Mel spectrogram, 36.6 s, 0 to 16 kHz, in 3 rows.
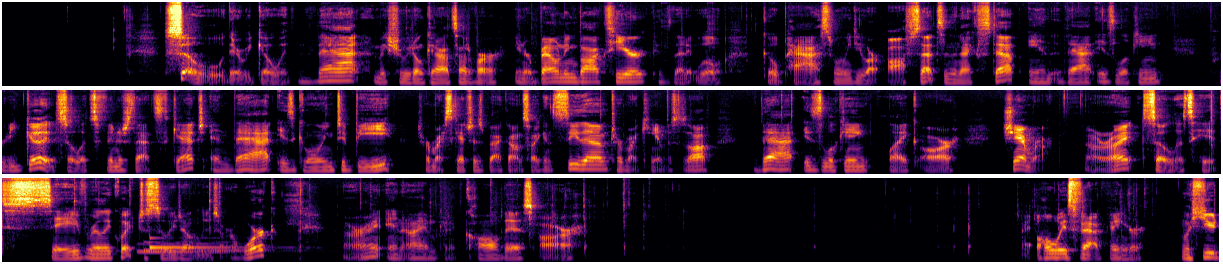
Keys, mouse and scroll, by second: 0.5 click, 6.0 scroll down 1, 6.4 middle drag, 6.9 scroll up 1, 7.3 scroll down 1, 9.7 click, 12.6 click, 15.3 click, 24.1 click, 24.9 click, 25.5 click, 26.3 click, 27.2 right click, 27.8 click, 29.5-36.5 typing, 29.7 Caps_Lock, 32.6 Caps_Lock.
